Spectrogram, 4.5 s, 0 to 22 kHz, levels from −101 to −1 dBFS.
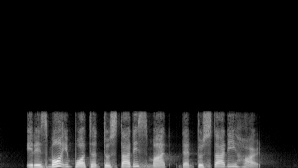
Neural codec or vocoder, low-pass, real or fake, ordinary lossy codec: codec, 16 kHz in and 24 kHz out, 1 kbps, XY-Tokenizer; 7.2 kHz; fake; none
